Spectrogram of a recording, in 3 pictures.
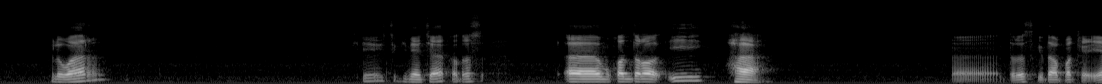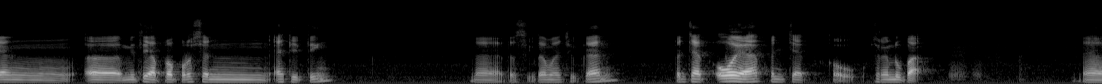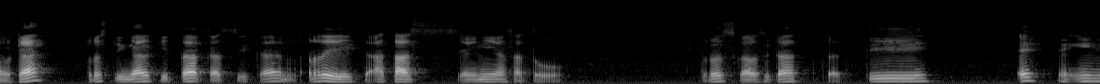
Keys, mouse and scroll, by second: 0.8 e, 5.8 ctrl+i, 6.4 h, 7.6 click, 8.1 KP_7, 9.0 click, 9.7 click, 10.7 p, 11.7 o, 12.5 g, 18.4 middle click, 19.2 alt+h, 19.8 z, 20.3-20.7 scroll down 5, 20.6 middle click, 21.1 middle click, 21.5-21.8 scroll up 3, 21.7 middle click, 22.4-22.8 scroll down 6, 22.6 Tab, 22.9 middle click, 23.7 KP_1, 25.0 click, 25.5 click, 25.7 click, 27.3 click, 27.9 Tab, 29.1 click, 30.0 z, 30.8-31.2 scroll up 1, 31.5 click, 32.2 click.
